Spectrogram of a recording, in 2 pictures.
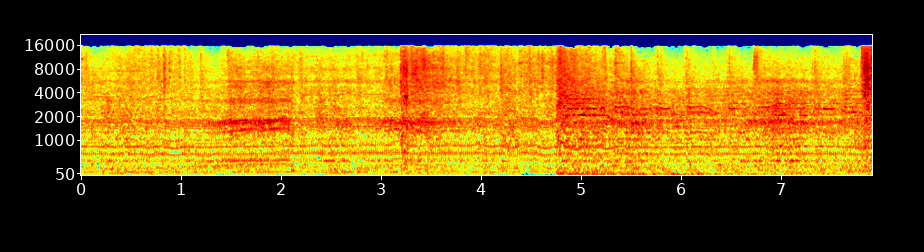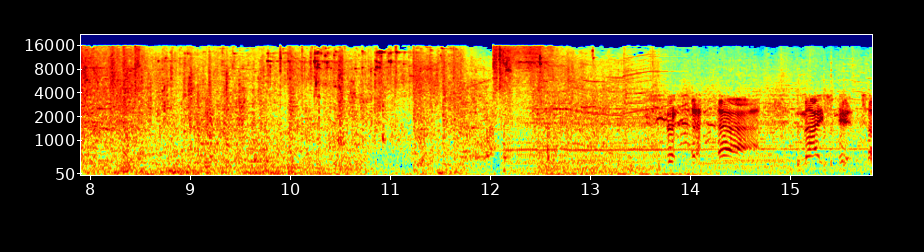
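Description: Race cars roar and rev through a Need for Speed chase on PC, engines surging with tire squeals and impacts, under a game soundtrack and bursts of character dialogue throughout.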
